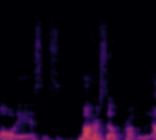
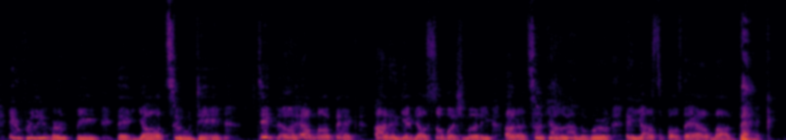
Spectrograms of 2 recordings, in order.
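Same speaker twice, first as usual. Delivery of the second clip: high, loud crying, a sob in every line; 7 semitones higher, 5 dB louder than usual. Retelling a tearful complaint about loyalty: imitating Jocelyn crying. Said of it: "Jocelyn's still crying, talking about some".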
